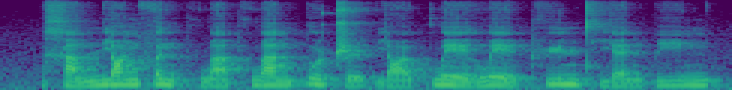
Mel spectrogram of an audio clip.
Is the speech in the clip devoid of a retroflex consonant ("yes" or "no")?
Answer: no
